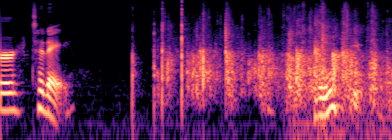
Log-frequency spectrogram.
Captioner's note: all applauding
